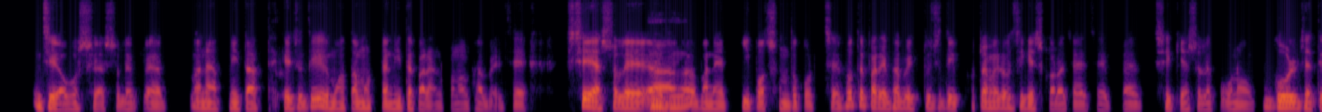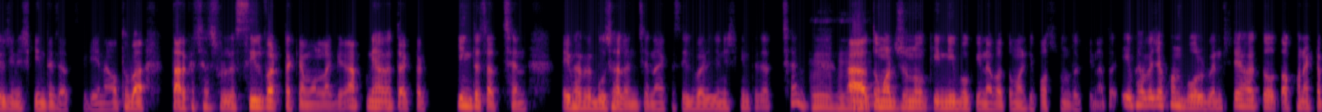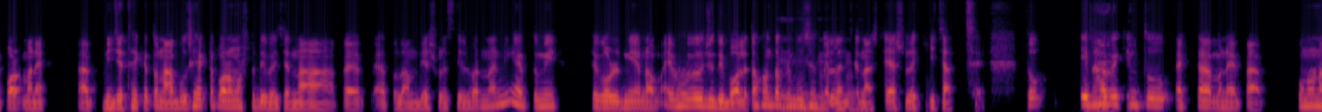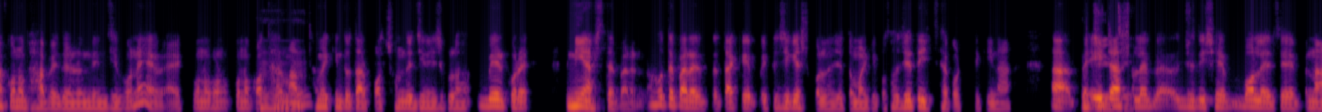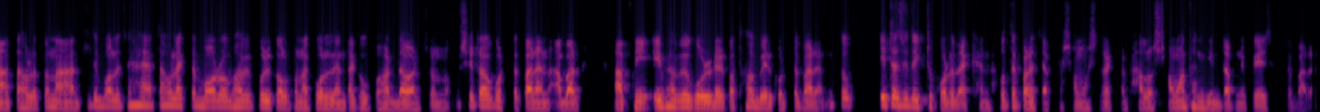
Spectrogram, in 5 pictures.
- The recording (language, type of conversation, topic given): Bengali, advice, আমি কীভাবে উপযুক্ত উপহার বেছে নিয়ে প্রত্যাশা পূরণ করতে পারি?
- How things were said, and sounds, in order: other background noise; horn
